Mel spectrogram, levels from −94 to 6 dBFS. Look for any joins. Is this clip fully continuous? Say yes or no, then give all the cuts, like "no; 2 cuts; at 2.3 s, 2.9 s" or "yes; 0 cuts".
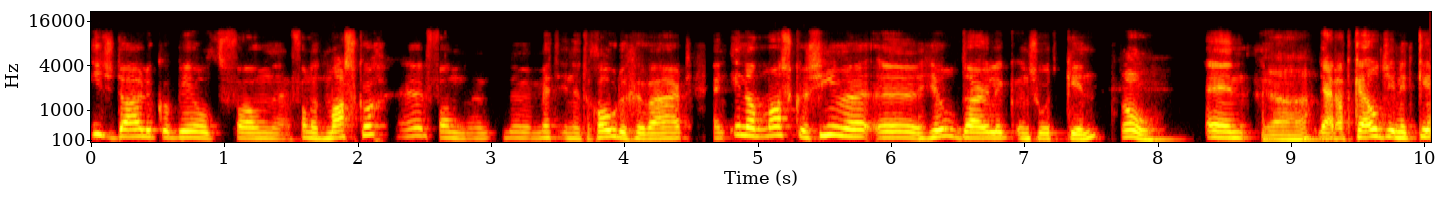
no; 3 cuts; at 4.6 s, 7.3 s, 8.8 s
